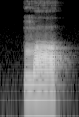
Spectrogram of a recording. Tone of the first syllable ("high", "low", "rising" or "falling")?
low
